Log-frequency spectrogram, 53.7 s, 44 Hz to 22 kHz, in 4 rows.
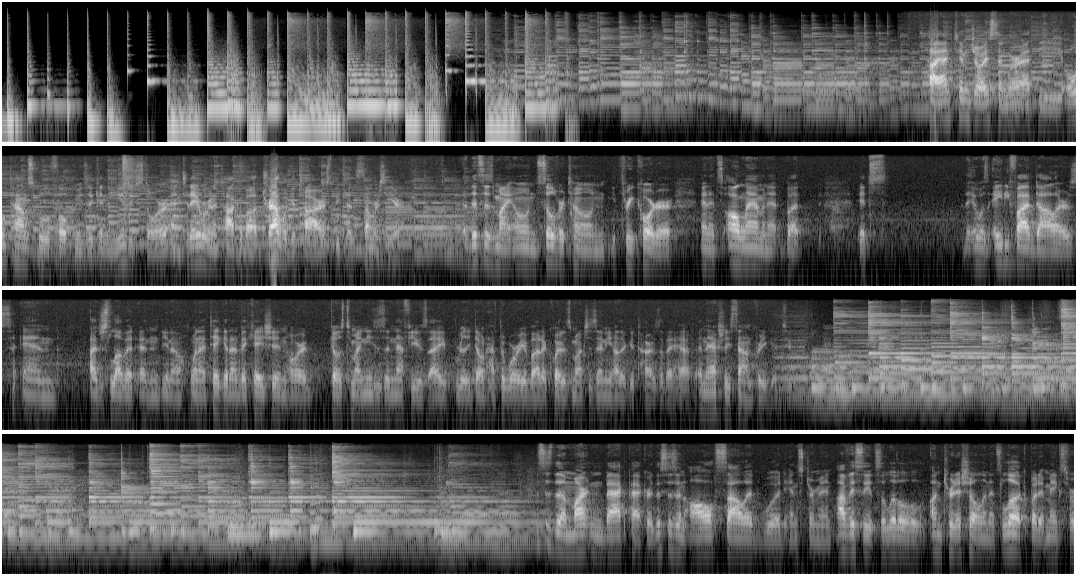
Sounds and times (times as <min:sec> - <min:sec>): Music: 0:00.0 - 0:19.9, 0:36.3 - 0:47.8
Speech: 0:11.6 - 0:23.4, 0:24.1 - 0:24.5, 0:25.4 - 0:36.8, 0:47.0 - 0:53.6.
